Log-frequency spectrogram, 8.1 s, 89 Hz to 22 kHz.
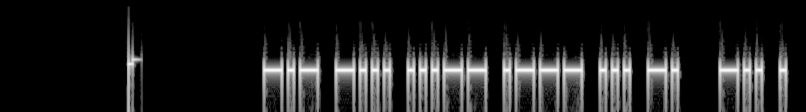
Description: Morse code, heard as a keyed tone, about 20 wpm, 700 Hz. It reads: KB3JSN DE
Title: USA Callsign DE Callsign - 6 Characters - 20wpm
